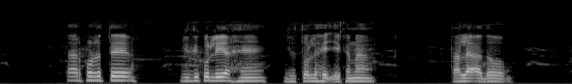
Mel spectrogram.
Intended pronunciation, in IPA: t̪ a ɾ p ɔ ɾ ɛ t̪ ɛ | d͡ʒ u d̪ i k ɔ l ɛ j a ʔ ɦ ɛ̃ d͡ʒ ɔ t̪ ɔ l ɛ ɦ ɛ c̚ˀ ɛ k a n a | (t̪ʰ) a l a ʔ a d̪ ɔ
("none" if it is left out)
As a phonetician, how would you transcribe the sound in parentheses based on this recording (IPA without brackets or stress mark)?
t̪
